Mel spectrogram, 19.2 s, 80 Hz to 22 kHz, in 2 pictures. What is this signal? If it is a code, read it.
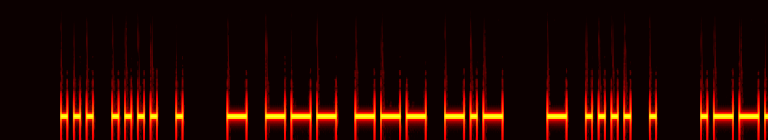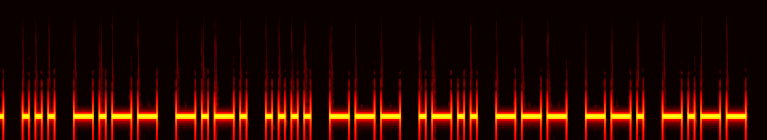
Morse code, heard as a keyed tone, about 15 wpm, 700 Hz. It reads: SHE TOOK THE PSYCHOLOGY
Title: Sentences from Top 1400 Words 15wpm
